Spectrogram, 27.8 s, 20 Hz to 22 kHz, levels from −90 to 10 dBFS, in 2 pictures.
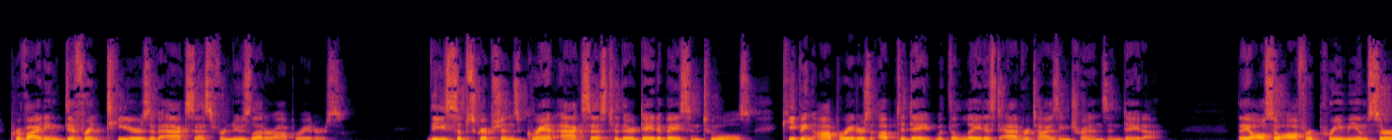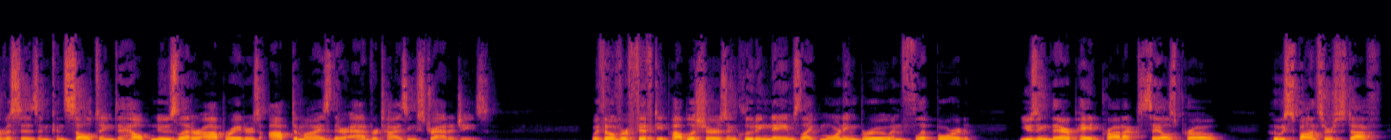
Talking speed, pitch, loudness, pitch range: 135 wpm, 125 Hz, -19 LUFS, 110-140 Hz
